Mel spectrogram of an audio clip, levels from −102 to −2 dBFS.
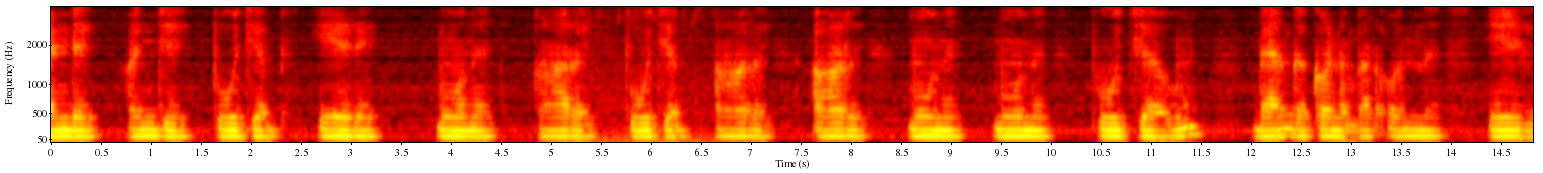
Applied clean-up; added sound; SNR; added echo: none; Bird; 20 dB; reverberation time 0.2 s.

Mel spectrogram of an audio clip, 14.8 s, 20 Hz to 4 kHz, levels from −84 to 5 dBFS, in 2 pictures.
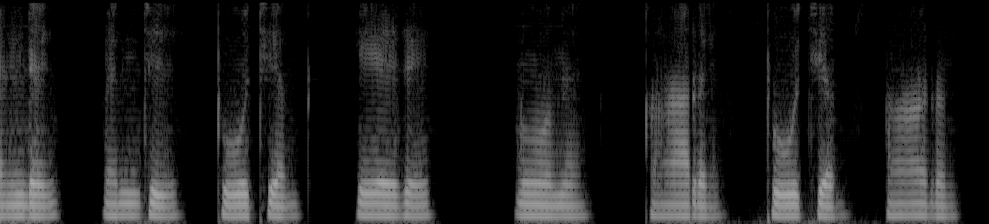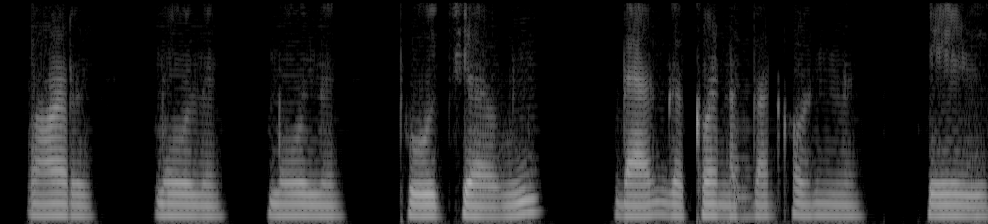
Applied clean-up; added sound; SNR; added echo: neural separator model SepFormer WHAMR!.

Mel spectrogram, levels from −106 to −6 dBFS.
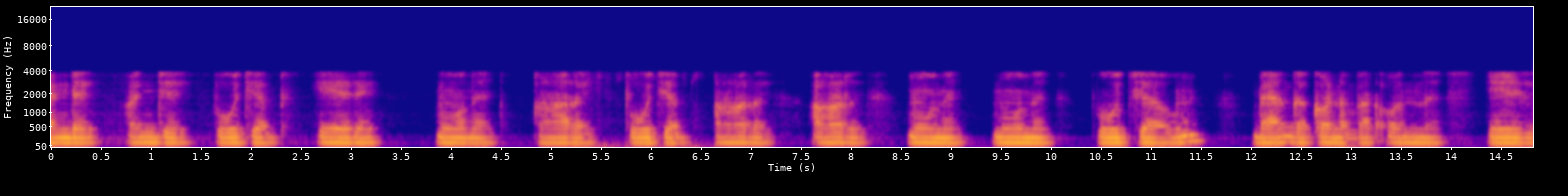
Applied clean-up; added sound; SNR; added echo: neural mask model DeepFilterNet 3.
